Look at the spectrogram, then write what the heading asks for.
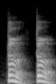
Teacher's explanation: o AM aqui tem um som só, tam, tam, nasal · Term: dígrafo vocálico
